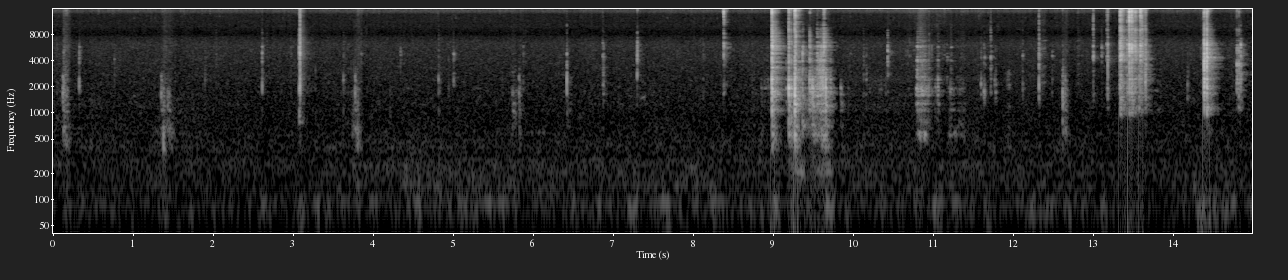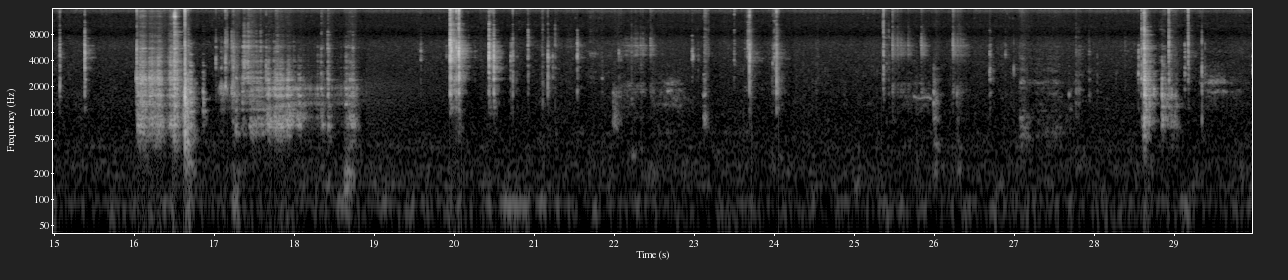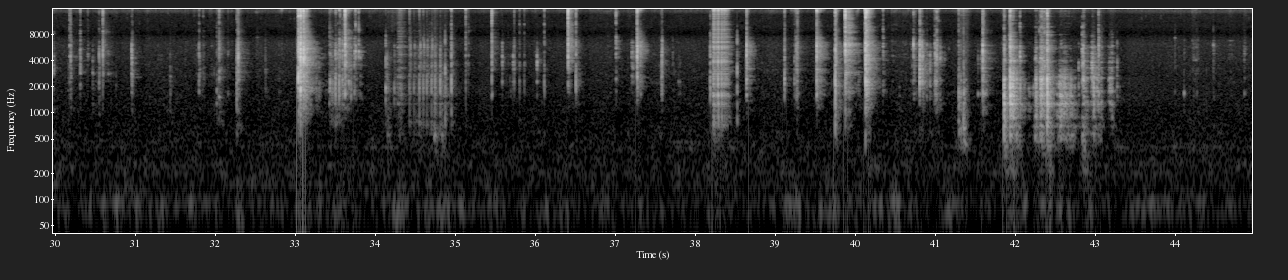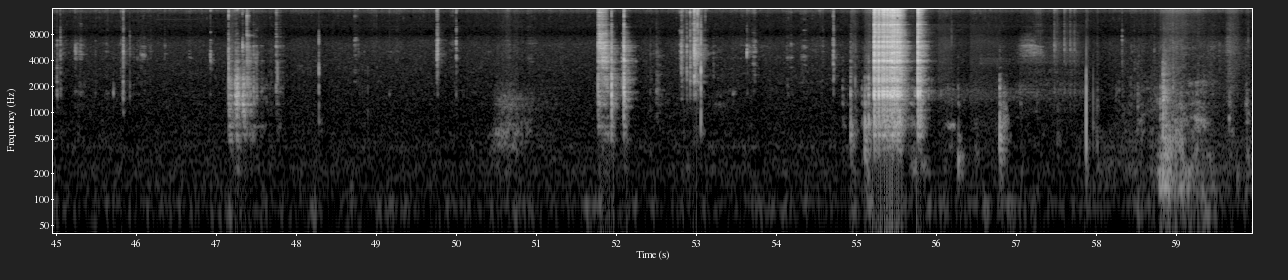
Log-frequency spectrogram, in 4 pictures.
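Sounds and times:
small plastic pieces clicking: 10.4 - 15.6, 19.8 - 24.2, 27.7 - 43.4.

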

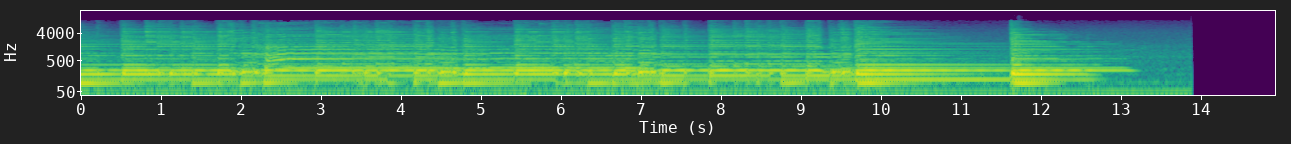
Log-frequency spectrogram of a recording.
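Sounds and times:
strummed acoustic guitar chords: 0.0 - 13.4.

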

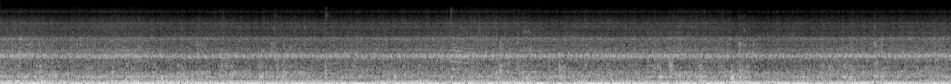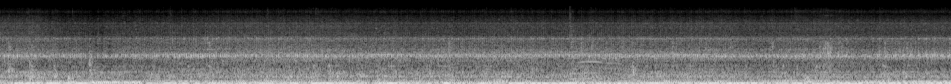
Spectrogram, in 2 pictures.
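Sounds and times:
low engine drone: 0.0 - 19.0
thin whine: 0.0 - 19.0
tyres crunching over gravel: 0.0 - 19.0.

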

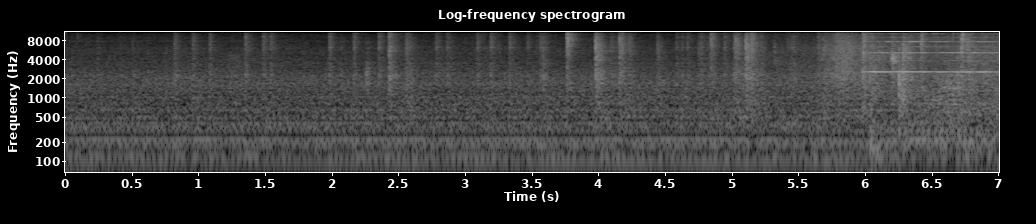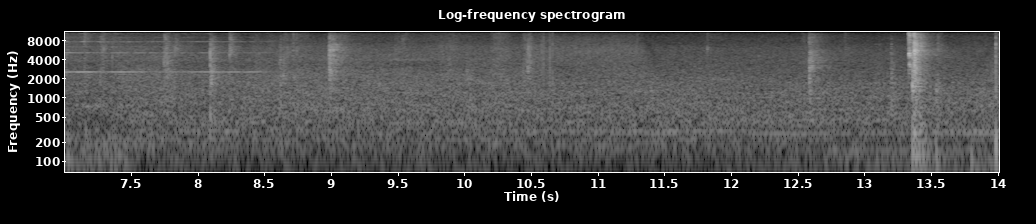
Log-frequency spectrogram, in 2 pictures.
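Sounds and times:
elevator drive humming: 0.0 - 14.0
high-pitched beep: 6.0 - 8.6.

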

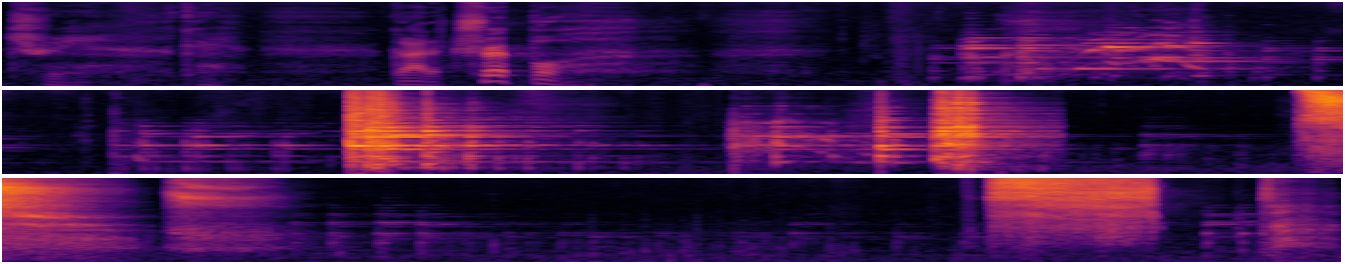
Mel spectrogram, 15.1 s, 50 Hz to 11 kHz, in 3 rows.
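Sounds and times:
metal weight plates clanging: 3.4 - 9.9, 11.0 - 15.0.

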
